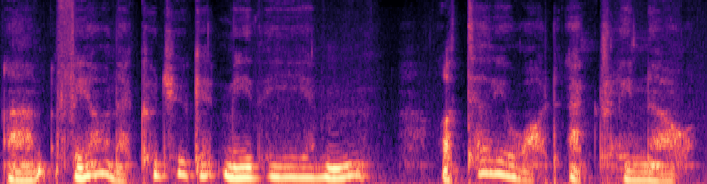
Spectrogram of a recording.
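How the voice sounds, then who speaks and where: A man speaking in a soft, breathy whisper, gently playing a polite, reassuring ear examiner in an ASMR roleplay. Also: medium pitch, sing-song, unhurried, a little hiss or hum.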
